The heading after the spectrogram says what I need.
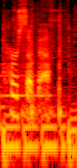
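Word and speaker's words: Percabeth: I'm not sure what the consensus is on how you pronounce that, but I think it should be Persabeth, because nowhere in Percy's name or Annabeth's name is there a hard K.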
